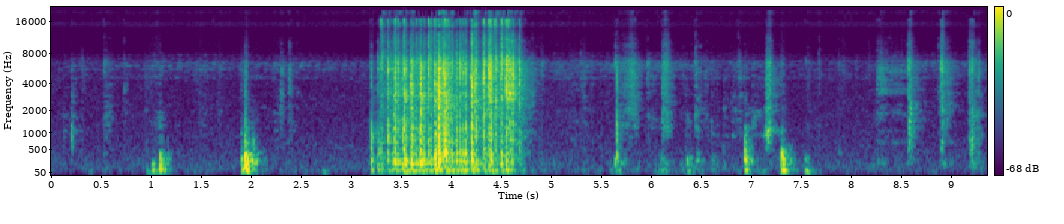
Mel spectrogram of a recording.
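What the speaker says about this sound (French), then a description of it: "Alors, je vais les mélanger. Je vais bien les mélanger." Tarot cards being shuffled by hand: a few soft taps and riffles, then a dense two-second burst of fast card shuffling, followed by more scattered taps, close and fairly quiet, no talking.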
